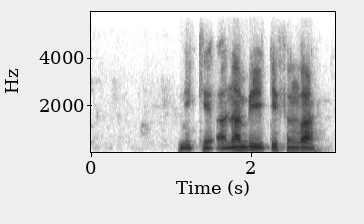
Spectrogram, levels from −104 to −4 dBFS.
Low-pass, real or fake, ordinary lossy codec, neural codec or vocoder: 5.4 kHz; fake; Opus, 16 kbps; codec, 16 kHz in and 24 kHz out, 2.2 kbps, FireRedTTS-2 codec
